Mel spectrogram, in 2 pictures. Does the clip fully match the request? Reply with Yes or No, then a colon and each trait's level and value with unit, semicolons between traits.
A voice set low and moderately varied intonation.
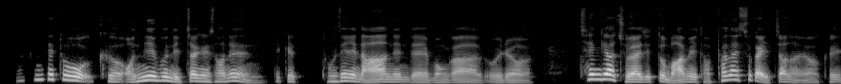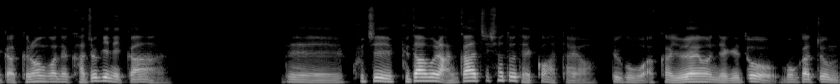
No: low, 120 Hz; wide, 7.4 semitones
